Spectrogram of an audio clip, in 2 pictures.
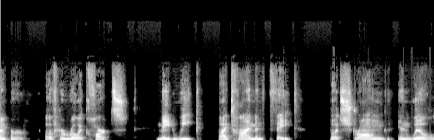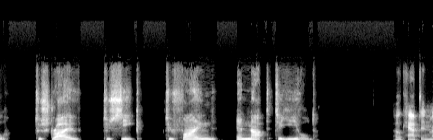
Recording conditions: video call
